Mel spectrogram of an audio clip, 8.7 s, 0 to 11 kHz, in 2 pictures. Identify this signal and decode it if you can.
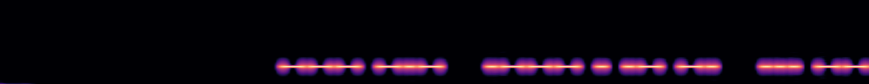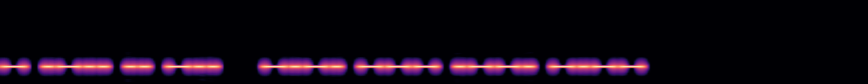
Morse code, heard as a keyed tone, about 36 wpm, 700 Hz. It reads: OK JEAN SOLID COPY
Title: Practice QSO - Exchange 3 - More Info - 35wpm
